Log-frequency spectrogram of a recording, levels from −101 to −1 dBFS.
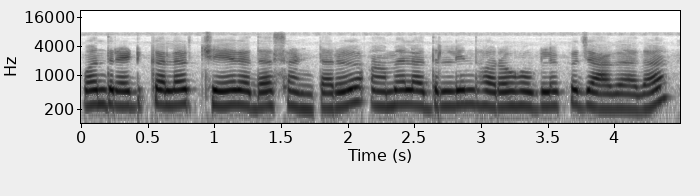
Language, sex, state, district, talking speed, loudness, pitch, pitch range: Kannada, female, Karnataka, Bidar, 160 wpm, -14 LUFS, 235 Hz, 230-250 Hz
